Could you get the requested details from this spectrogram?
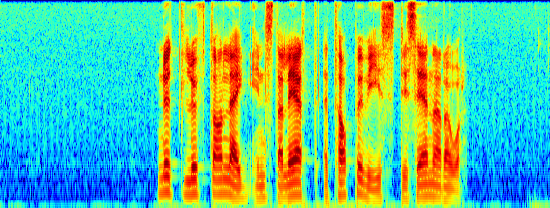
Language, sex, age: Norwegian, male, 24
